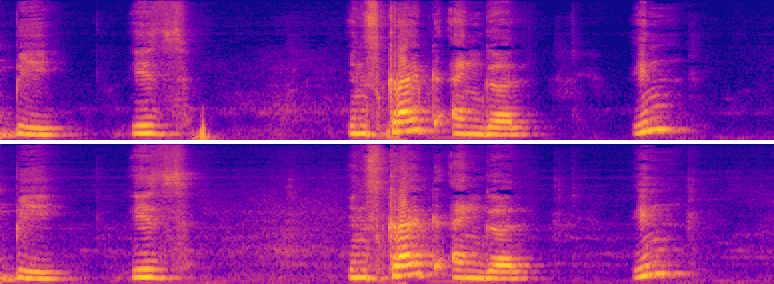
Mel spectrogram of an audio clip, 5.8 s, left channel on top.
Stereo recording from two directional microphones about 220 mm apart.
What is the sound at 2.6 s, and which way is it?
Speech, 35° left (ahead or behind).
